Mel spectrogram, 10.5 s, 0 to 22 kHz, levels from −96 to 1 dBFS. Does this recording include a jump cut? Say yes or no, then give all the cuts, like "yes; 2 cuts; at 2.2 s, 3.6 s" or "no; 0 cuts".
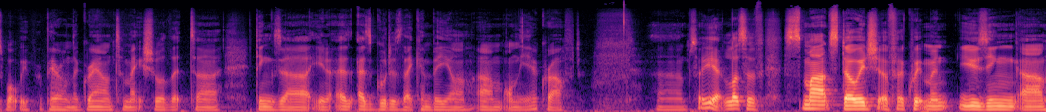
no; 0 cuts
